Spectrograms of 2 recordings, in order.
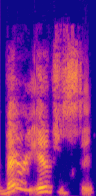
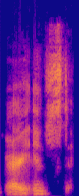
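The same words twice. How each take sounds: First: Said in the usual way. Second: Whispered aside. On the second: Shown as a demonstration. Vlogger musing to her viewers in a whispered aside. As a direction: whisper "Very interesting" low and soft.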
